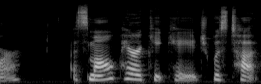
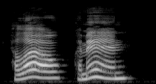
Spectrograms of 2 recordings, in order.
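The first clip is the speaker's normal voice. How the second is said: rough, gruff call, raised and pitched up; 7 semitones higher, 8 dB louder than usual. Narrator reads someone calling a welcome from the back of the shop, gruff voice. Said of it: "a gruff voice called from the back of the shop".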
